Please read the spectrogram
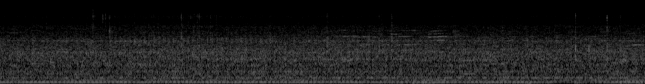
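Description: A steady low machine hum with a constant pitch, with a few faint ticks.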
